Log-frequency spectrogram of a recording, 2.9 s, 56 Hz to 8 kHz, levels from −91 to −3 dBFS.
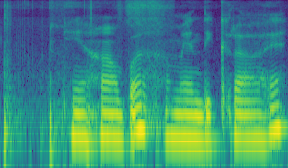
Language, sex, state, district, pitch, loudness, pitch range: Hindi, male, Himachal Pradesh, Shimla, 140 Hz, -15 LUFS, 135-150 Hz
